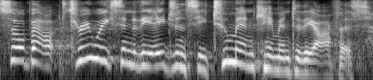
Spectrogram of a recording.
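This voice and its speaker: A woman speaks at a fairly high pitch. Her voice swings very widely in pitch. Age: 70s. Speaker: former showgirl, seminar speaker. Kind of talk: seminar talk with anecdotes. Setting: convention seminar with audience.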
